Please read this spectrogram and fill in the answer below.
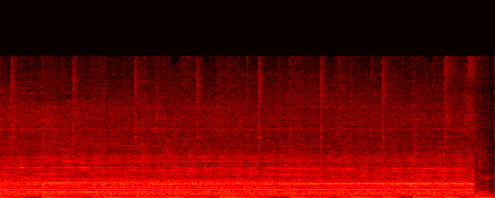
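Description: Electric meat grinder running steadily with a motor whine while pork and garlic are pushed through its fine plate. It switches off abruptly near the end.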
